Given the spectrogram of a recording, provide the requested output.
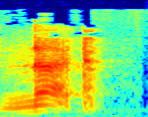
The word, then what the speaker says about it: Nut: And Carolyn, let's pronounce Nut properly. The mother, Connie, is Nut.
